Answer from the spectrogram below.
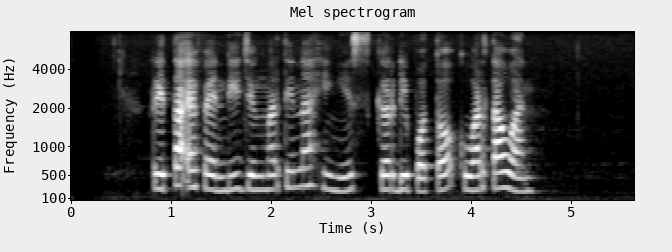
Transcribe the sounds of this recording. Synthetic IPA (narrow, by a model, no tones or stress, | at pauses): rit̪aʔɛfɛndid͡ʒɨŋmart̪inaɦiŋiskɨrdipɔt̪ɔkuwart̪awan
